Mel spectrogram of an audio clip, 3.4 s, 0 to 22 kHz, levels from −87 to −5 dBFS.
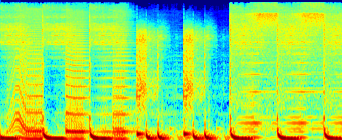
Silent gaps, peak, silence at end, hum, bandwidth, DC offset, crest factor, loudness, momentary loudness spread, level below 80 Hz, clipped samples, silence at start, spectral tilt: none; 0 dBFS; 0 s; none; over 20 kHz; under 0.1%; 10 dB; -11 LUFS; 2 LU; -12 dBFS; under 0.1%; 0 s; -4 dB/octave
